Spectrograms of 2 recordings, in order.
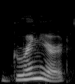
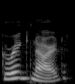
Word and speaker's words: Grignard: formation reactivity and mechanism the grignard reagent pronounced grignard not grignard after victor grignard who won a nobel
